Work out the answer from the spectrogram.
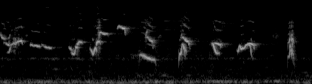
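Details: Female greater green leafbird in breeding condition calling for a male: a run of short, sharp chirps and slurred whistled notes, some rising and some falling, spaced about every quarter second, with a faint low hum underneath.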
